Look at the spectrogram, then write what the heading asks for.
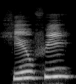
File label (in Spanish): abrazar, Otomí, mujer; Emociones; INALI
